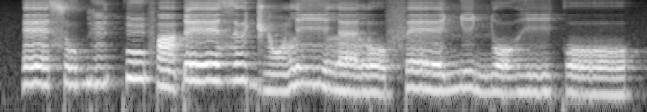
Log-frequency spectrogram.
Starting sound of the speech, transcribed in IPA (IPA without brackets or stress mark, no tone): eː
